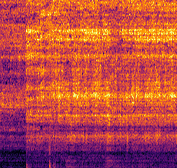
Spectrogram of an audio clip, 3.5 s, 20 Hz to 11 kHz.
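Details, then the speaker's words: 6.0L Powerstroke diesel, valve cover off, high-pressure oil system pressure-tested: steady sharp hiss of oil and air escaping at the top half of a cracked high-pressure oil standpipe, nearly broken in two but still connected. "See the oil and air moving there. Top of the standpipe. There it is. It's the top half of that standpipe."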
